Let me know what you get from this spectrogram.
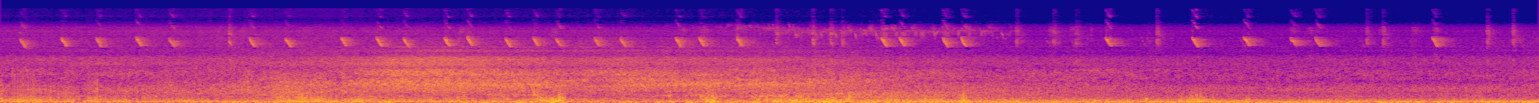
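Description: A bird calling in a steady series of short, high chirps, about two or three a second, over a constant low rumble.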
